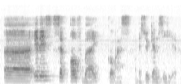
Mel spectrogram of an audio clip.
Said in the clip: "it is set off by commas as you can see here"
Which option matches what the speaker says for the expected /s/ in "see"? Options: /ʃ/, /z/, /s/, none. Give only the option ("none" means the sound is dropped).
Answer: /s/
